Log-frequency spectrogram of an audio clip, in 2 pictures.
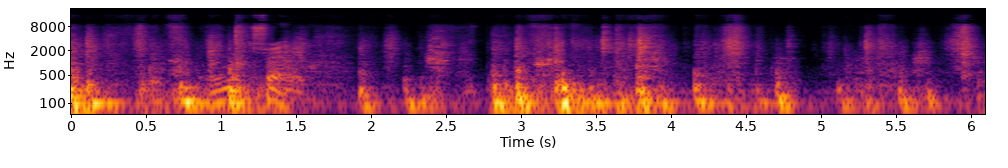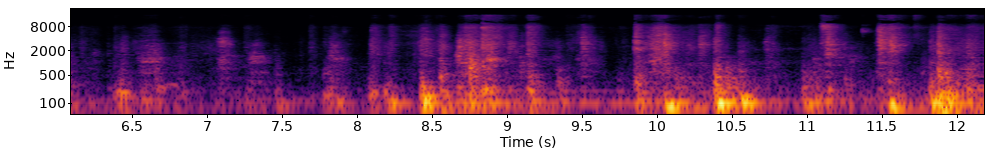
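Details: Dogs in rough play-fighting: deep, gravelly growls and huffs come in clusters, fade to a quieter scuffle around the middle, then build again into repeated short growling bursts.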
